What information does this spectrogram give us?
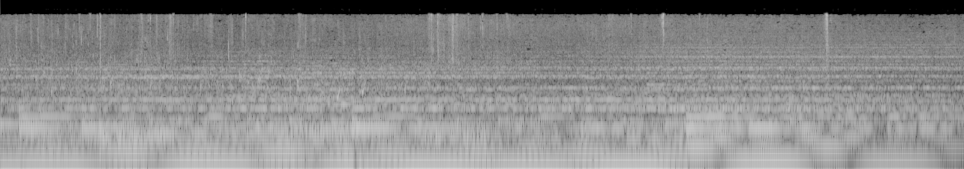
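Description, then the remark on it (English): Water gurgles and drips steadily as a small stream spills over a little waterfall in the arid Judean wilderness in mid-summer, continuous, with a sustained tonal drone underneath; no one speaks. “imagine being in a place so arid as the Judean wilderness and then seeing a waterfall with a stream like this gurgling through.”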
